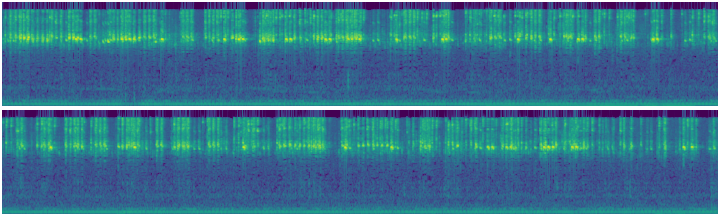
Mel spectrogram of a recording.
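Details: Live crickets produce a steady shrill chorus of rapid chirps, repeatedly interrupted by brief near-silent gaps, with a quiet low hum underneath throughout.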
